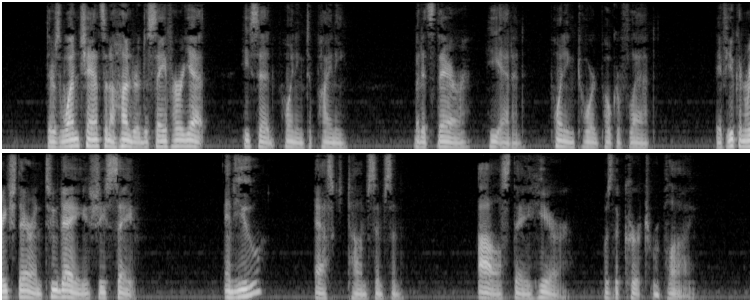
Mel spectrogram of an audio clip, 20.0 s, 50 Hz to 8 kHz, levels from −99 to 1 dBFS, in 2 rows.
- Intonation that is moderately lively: Yes, average, 3.8 semitones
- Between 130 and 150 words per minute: Yes, average, 140 wpm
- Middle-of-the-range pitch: No, low, 100 Hz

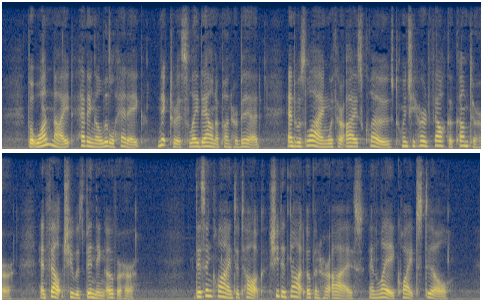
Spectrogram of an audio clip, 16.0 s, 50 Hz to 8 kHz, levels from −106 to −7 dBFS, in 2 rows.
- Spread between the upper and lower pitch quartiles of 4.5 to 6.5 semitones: Yes, average, 5.1 semitones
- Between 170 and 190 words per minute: Yes, average, 175 wpm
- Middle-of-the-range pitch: No, high, 210 Hz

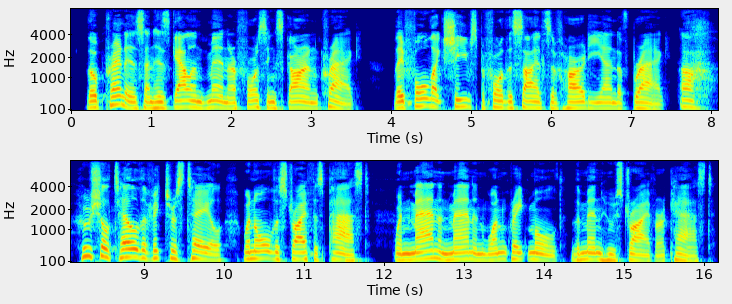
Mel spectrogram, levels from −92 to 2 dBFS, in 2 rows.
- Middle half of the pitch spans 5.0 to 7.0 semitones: No, average, 3.3 semitones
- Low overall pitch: Yes, low, 130 Hz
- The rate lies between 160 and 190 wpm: Yes, average, 185 wpm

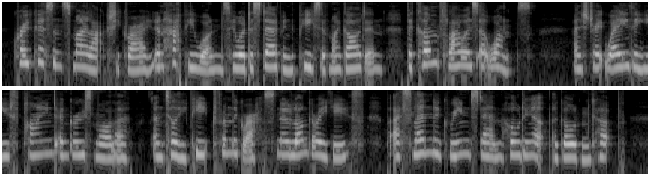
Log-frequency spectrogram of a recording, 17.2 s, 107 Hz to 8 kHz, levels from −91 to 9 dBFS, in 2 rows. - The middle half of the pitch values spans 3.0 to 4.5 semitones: No, narrow, 2.4 semitones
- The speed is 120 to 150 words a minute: No, average, 165 wpm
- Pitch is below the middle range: No, very high, 275 Hz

